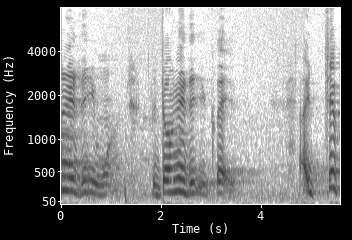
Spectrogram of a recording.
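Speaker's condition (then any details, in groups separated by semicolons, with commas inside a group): Cerebral palsy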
